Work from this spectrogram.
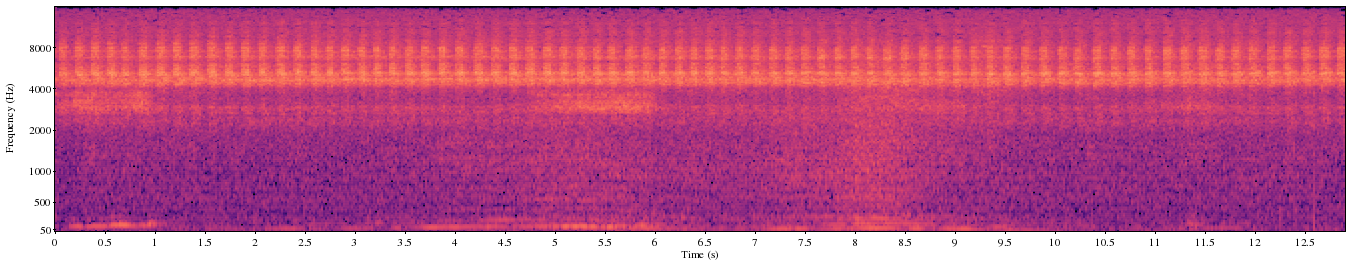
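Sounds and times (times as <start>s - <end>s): crickets chirping: 0.0s - 12.9s.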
